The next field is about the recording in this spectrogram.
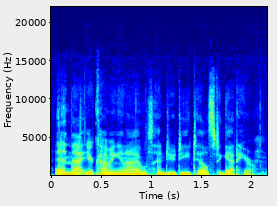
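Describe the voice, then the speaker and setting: A woman's voice: rumbling low, very fast, a little mellow. A woman co-hosting a podcast, giving event details in an informal, direct, chatty way. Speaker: podcast co-host. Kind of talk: casual podcast chat, announcing tour details.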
